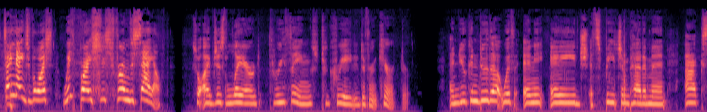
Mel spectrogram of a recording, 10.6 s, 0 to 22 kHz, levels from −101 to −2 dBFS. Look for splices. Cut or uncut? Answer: uncut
